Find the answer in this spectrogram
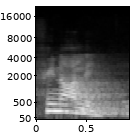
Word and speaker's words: finale: तो कैसे, देखिए वर्ड एक बार, फिनाले, FINALE, ई आया है और उच्चारण भी ई का हुआ है, ई की मात्रा जोड़ी गई है, ठीक है।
